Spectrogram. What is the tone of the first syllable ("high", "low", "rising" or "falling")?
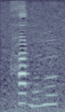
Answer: high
